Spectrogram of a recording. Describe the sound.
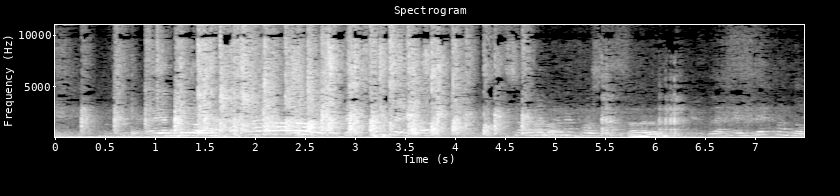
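A burst of audience applause, dense overlapping claps building for a few seconds then thinning out into scattered claps, with some voices chatting and a low steady hum underneath.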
